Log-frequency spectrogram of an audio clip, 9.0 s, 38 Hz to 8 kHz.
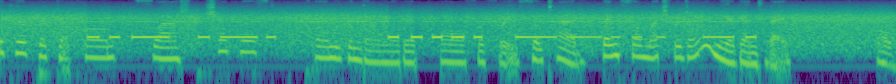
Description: Morse code, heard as a keyed tone, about 11 wpm, 760 Hz, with radio static, a weaker station near 2010 Hz and speech in English. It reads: UR 57N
